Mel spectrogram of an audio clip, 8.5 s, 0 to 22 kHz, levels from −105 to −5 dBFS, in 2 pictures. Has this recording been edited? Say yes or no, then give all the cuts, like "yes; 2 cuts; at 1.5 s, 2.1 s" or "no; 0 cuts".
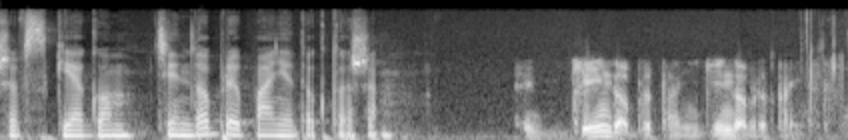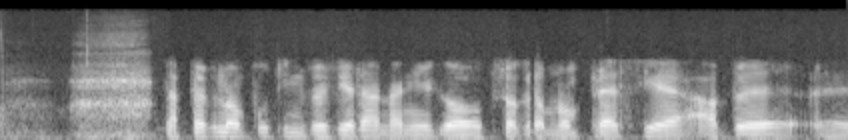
yes; 2 cuts; at 5.0 s, 7.1 s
